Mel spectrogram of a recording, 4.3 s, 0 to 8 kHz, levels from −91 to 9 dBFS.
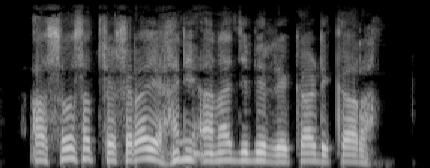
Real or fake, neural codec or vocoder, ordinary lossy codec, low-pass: real; none; AAC, 48 kbps; 7.2 kHz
